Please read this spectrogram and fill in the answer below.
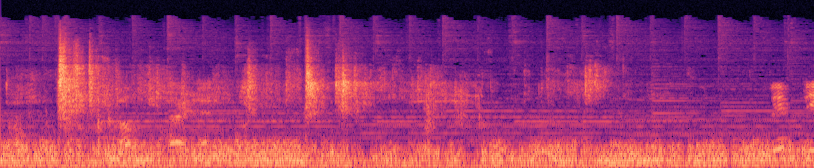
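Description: Wind buffeting the microphone as a steady low rumble, with a few sharp clicks scattered through it.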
